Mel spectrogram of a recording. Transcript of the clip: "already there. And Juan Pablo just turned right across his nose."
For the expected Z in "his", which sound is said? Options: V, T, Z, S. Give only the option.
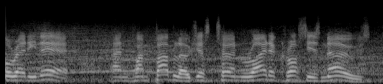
Z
